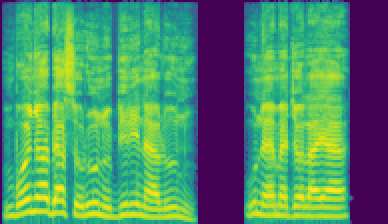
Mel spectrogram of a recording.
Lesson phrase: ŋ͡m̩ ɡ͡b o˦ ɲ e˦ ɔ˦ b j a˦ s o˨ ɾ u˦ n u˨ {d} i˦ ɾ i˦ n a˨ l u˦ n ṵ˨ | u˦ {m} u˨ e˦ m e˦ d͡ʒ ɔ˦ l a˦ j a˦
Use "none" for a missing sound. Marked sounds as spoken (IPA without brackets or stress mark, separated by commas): b, n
